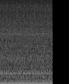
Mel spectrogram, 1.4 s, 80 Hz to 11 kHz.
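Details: 2012 Kia Sportage 2.0 G4KD, 95,000 km, after rebuild for heavy piston knock (block bored to repair size), heard from outside: about a second of smooth, quiet, even idle with no tapping or knock; engine runs healthy.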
